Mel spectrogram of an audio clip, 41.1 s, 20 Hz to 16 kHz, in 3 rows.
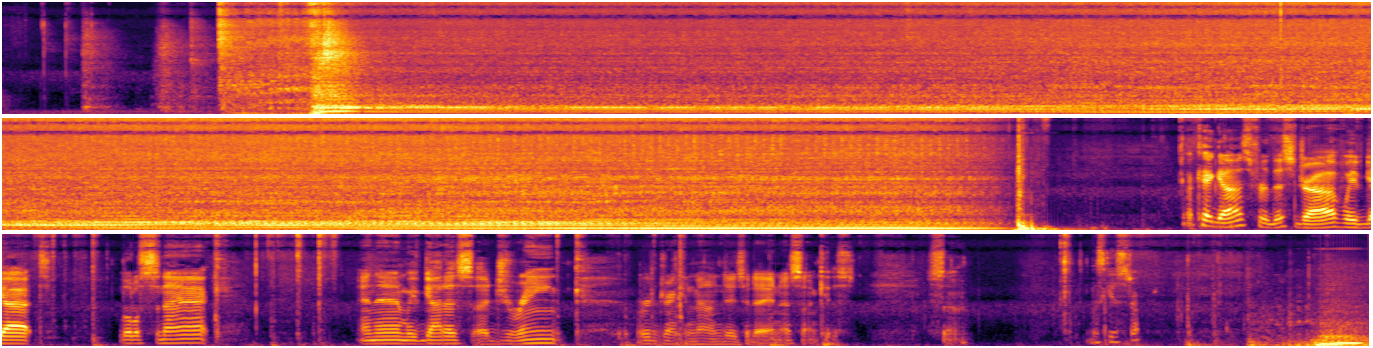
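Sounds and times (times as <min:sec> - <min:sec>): engine starter turning: 0:02.2 - 0:04.3
car engine revving and idling: 0:02.4 - 0:23.8, 0:40.3 - 0:41.0.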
